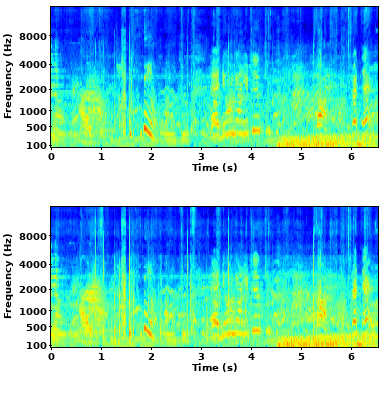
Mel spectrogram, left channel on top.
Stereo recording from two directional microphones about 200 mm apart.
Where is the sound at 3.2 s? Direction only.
50° left (ahead or behind).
